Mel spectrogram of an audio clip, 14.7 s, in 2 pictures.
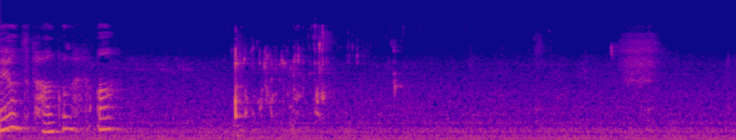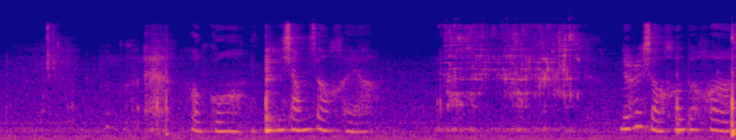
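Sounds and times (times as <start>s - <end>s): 
speech: 0.4s - 1.4s, 9.5s - 11.2s, 13.6s - 14.7s
water being poured into a cup: 2.4s - 4.1s, 11.7s - 13.3s.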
